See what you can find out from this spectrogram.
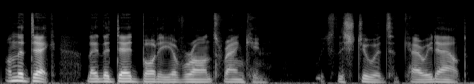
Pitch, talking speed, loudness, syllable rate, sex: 120 Hz, 200 wpm, -21 LUFS, 5.4 syllables/s, male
